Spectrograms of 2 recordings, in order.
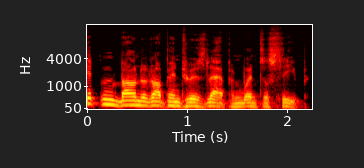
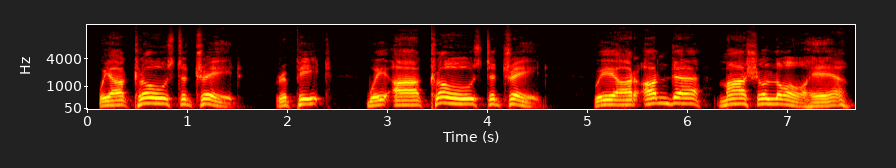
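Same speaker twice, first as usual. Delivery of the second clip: higher, louder, slow and clipped refusal; firm control officer; 5 semitones higher, 4 dB louder, slower than usual. Acted. Namor Control refusing trade under martial law, firm. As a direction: shut the door on them.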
